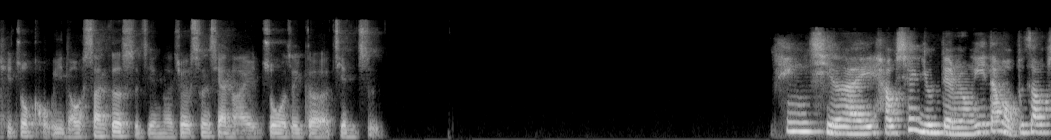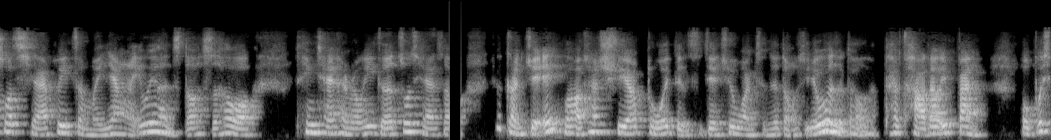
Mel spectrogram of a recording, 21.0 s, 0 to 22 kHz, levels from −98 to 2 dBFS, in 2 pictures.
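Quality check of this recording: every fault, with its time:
15.01–15.13 gap 0.118 s

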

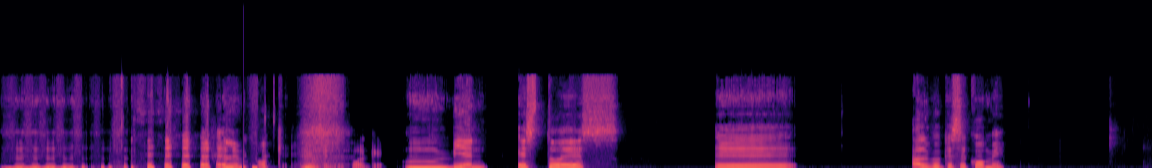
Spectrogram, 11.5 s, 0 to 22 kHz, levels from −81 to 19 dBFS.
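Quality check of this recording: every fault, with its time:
2.41–2.43 gap 20 ms

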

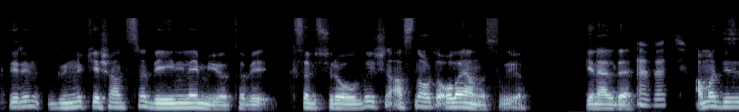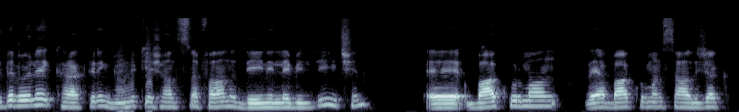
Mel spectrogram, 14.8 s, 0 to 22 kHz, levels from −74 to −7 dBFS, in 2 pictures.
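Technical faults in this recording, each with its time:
8.49–8.96 clipped -23.5 dBFS

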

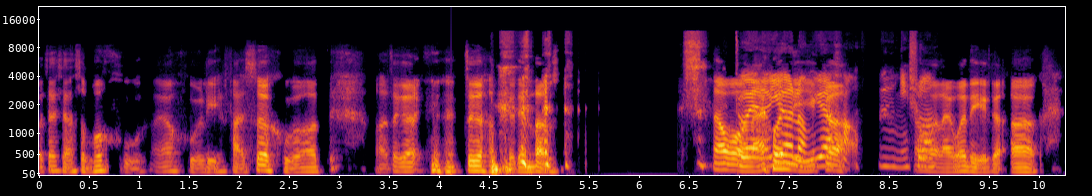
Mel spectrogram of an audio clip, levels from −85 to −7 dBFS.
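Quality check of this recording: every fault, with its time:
4.12 gap 3.4 ms

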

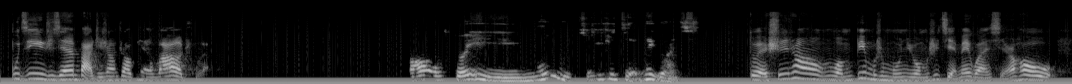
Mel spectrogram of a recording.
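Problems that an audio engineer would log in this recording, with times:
crackle 110/s -34 dBFS
hum 50 Hz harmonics 5 -30 dBFS

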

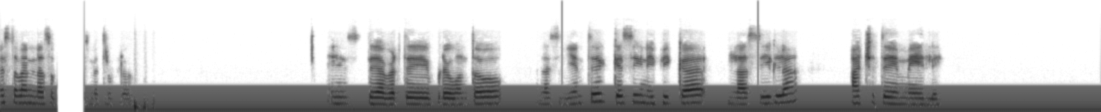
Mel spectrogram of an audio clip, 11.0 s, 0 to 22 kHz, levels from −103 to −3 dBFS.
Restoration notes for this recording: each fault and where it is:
buzz 50 Hz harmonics 17 -27 dBFS
0.57–0.84 gap 0.274 s
5.62 pop -9 dBFS
7.58 pop -6 dBFS

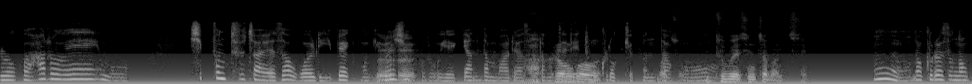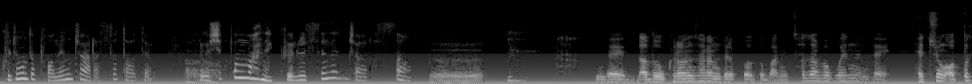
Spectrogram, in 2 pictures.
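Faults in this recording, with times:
buzz 50 Hz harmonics 31 -32 dBFS

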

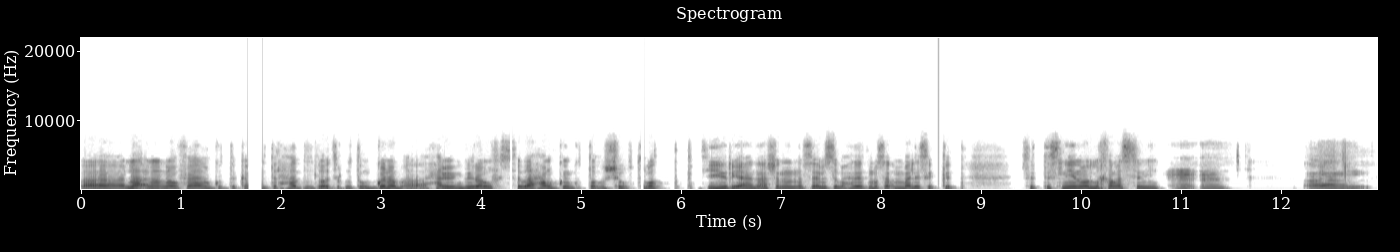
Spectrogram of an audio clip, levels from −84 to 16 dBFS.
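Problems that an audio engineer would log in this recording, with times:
1.66–1.81 gap 0.15 s
4.28–4.31 gap 31 ms
5.59–5.63 gap 39 ms
8.57 pop -17 dBFS

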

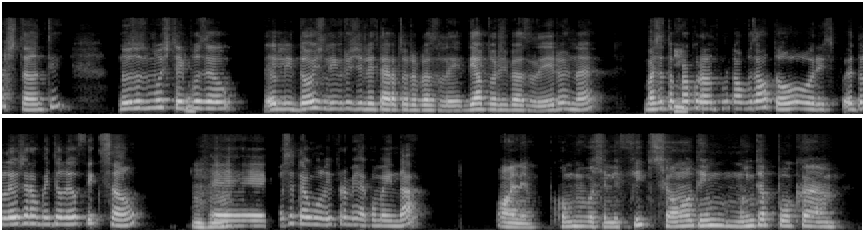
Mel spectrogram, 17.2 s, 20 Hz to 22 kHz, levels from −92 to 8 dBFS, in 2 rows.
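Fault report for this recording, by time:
7 gap 3.2 ms

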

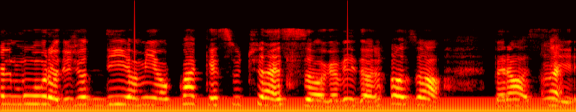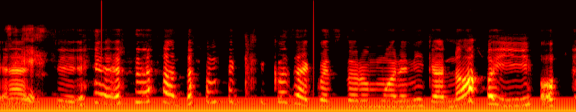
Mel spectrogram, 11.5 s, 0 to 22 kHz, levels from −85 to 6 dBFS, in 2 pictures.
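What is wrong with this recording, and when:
hum 60 Hz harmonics 8 -30 dBFS
1.34 pop -11 dBFS
3.47 pop -13 dBFS
6.77 pop -13 dBFS
8.89 pop -14 dBFS

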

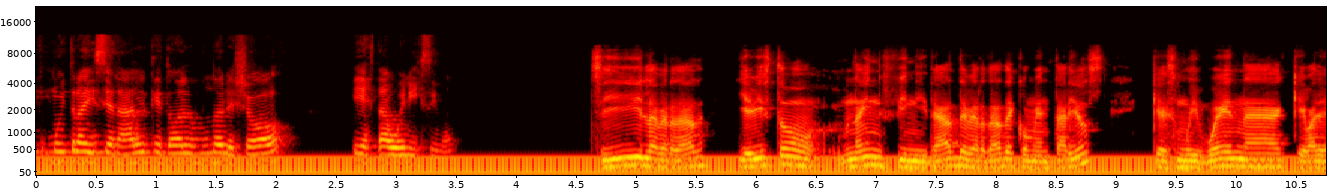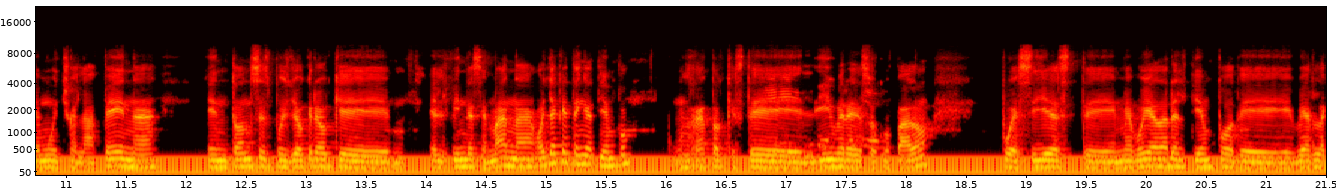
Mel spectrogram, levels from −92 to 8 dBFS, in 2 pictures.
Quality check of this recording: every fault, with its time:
hum 50 Hz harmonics 6 -31 dBFS

